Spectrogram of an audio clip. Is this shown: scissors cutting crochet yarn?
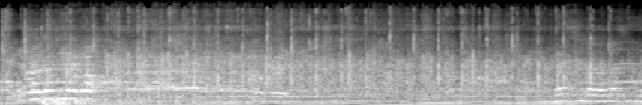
no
